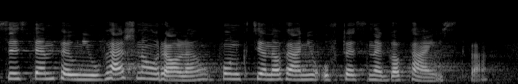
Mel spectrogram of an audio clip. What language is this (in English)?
Polish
